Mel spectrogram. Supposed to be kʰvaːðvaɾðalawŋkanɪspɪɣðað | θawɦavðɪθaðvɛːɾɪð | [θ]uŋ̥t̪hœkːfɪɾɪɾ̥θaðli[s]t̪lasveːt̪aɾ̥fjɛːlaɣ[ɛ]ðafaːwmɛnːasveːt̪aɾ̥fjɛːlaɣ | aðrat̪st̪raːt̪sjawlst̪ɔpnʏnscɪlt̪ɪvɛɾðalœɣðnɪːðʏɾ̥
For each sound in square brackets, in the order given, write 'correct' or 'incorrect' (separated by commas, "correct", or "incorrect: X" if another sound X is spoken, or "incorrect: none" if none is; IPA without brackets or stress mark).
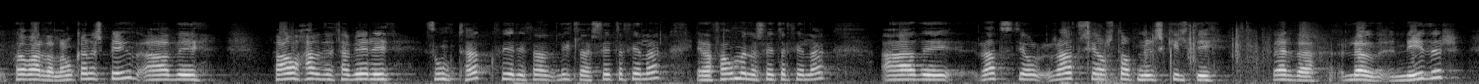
correct, incorrect: h, correct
